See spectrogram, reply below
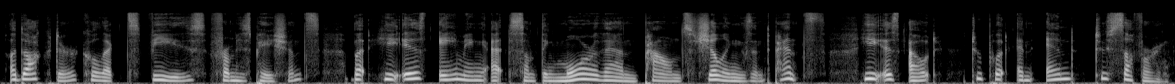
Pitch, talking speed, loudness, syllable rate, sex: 195 Hz, 145 wpm, -20 LUFS, 3.9 syllables/s, female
